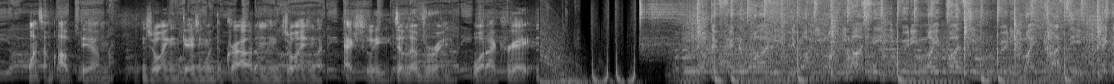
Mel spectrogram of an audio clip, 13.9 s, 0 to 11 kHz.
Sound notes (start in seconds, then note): 6.7 record scratches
